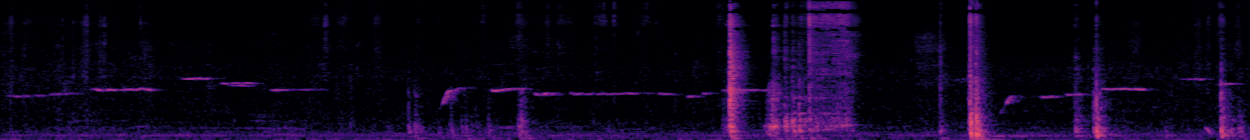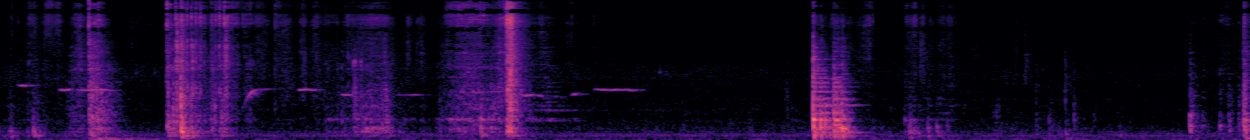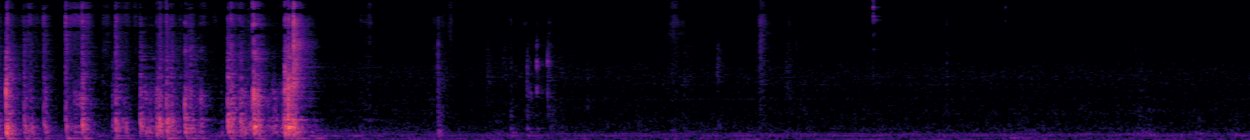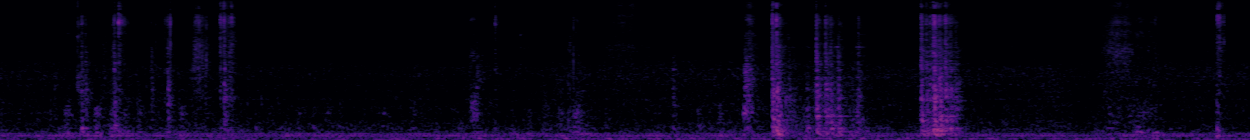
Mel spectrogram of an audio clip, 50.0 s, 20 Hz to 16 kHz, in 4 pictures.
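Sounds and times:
person whistling a tune: 0.0s - 3.3s, 4.4s - 7.8s, 9.6s - 13.8s, 14.9s - 16.9s, 17.7s - 19.0s.

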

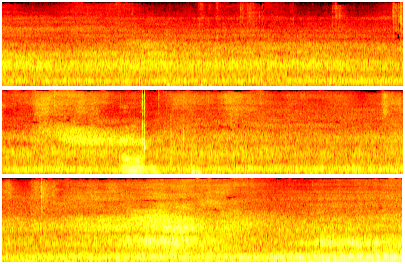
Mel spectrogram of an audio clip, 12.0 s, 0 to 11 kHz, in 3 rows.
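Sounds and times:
motor vehicle passing: 4.0s - 12.0s.

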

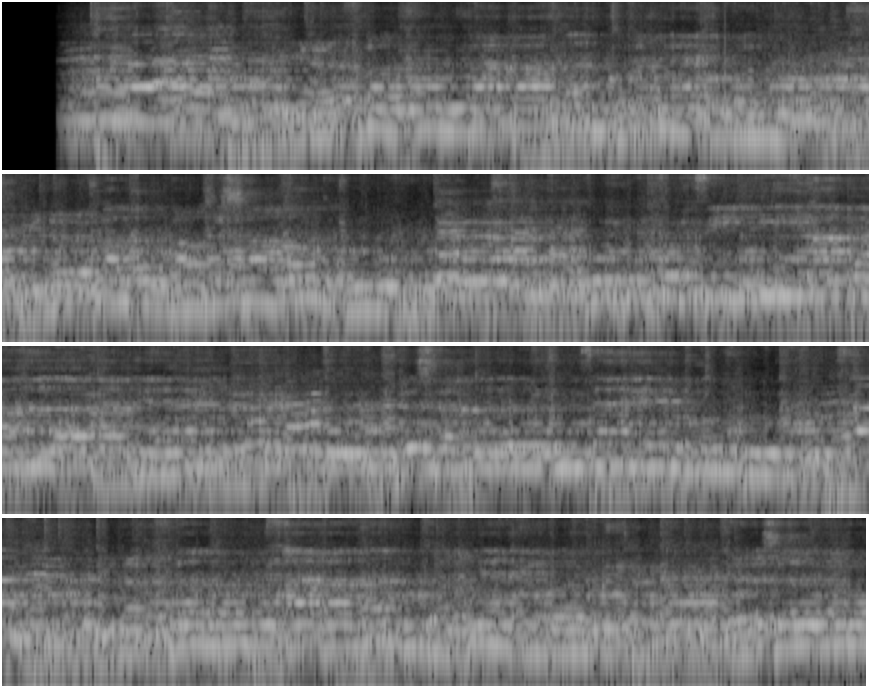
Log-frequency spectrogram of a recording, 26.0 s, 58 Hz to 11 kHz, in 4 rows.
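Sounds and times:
acoustic guitars strumming: 0.4s - 25.9s
man singing: 2.0s - 25.9s.

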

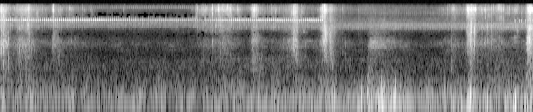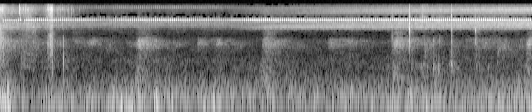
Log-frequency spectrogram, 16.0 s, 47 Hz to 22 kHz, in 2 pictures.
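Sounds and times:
constant high hiss: 0.0s - 15.9s
insects singing: 0.0s - 15.9s
wind rumble on microphone: 5.0s - 8.5s.

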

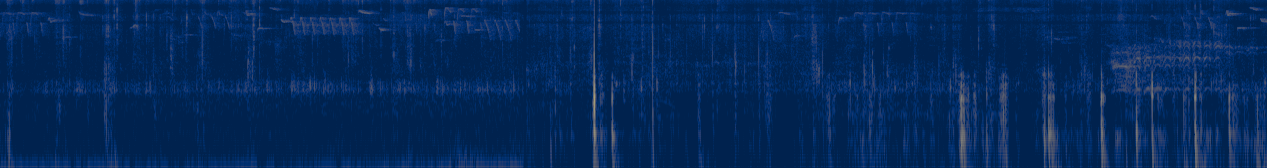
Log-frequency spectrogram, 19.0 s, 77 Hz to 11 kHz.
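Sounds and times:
small birds singing: 0.0s - 7.9s, 8.8s - 19.0s
sharp knocks near microphone: 16.5s - 19.0s.

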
